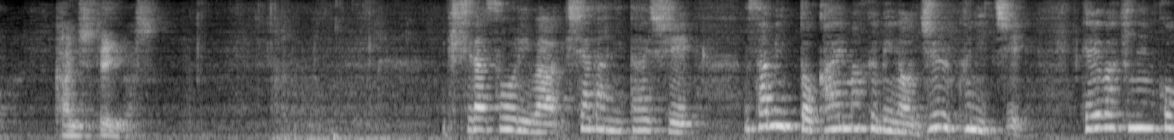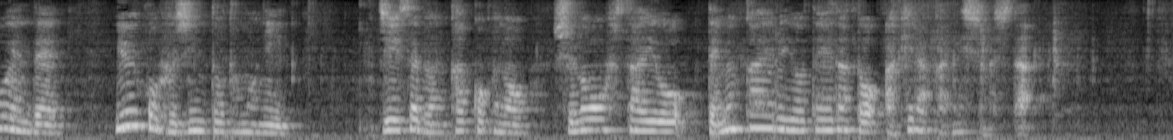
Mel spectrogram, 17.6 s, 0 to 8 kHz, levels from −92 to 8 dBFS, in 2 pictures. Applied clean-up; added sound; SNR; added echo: none; none; none; reverberation time 0.3 s.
